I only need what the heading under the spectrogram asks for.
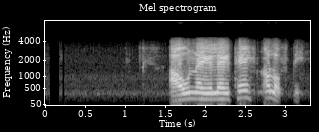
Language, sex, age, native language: Icelandic, male, 40-49, Icelandic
